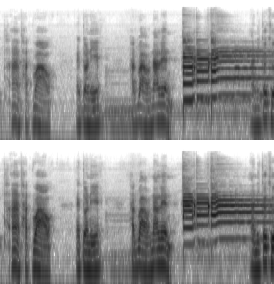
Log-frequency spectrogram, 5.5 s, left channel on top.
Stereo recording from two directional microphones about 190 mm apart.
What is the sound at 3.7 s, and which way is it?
Music, 20° left (ahead or behind).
